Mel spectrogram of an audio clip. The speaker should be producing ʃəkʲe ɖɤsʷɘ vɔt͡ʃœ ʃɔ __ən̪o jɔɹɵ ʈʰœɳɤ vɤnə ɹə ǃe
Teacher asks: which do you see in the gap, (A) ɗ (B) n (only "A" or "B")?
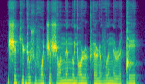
B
